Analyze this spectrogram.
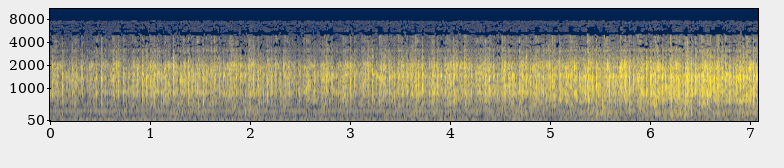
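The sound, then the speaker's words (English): A spinning wheel turns to spin flax into thread, giving a steady, continuous whirring rattle that holds an even rhythm and grows slightly louder toward the end, with no voices. “The next sound you hear will be that of a spinning wheel.”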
